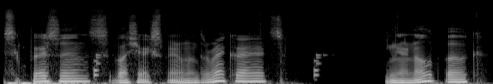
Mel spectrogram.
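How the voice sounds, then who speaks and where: A man's voice: medium pitch, moderate pace, vocal fry, mellow, smooth, dry recording. A man doing casual let's play commentary, hesitant and muttering to himself. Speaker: game streamer.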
